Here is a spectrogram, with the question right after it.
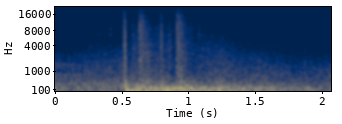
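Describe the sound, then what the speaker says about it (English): A single heavy boom from destroyer-caliber naval guns in World of Warships, a sharp close blast followed by a rumbling decay over about a second and a half, heard alone. "Remember, these are destroyer caliber guns."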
